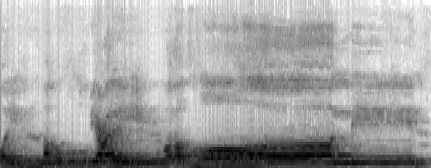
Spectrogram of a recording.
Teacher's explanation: غین کو بھی موٹا پڑھا ہم نے، ضاد کو بھی موٹا پڑھا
